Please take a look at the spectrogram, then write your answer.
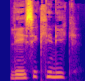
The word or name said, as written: læseklinik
